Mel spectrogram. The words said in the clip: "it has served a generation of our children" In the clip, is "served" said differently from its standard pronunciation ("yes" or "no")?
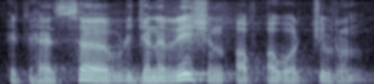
no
